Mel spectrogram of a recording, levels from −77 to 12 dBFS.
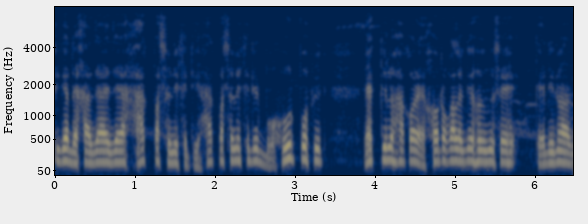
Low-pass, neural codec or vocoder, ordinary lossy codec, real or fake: none; none; none; real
